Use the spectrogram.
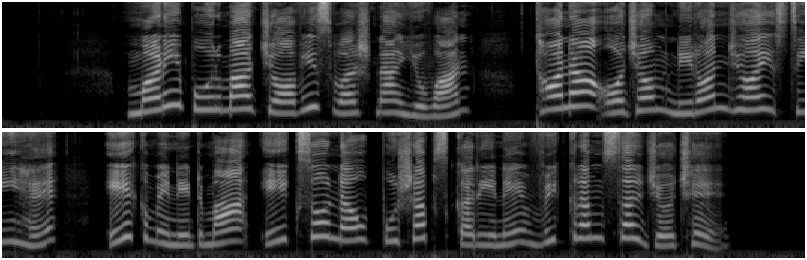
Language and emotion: Gujarati, neutral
